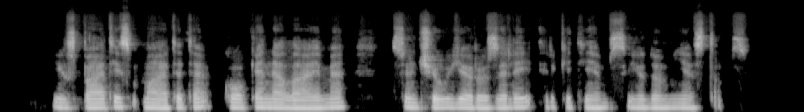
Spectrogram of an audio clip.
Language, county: Lithuanian, Kaunas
